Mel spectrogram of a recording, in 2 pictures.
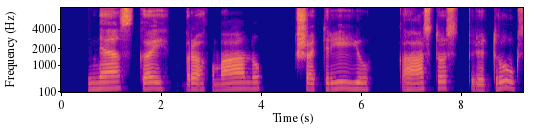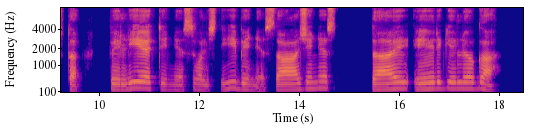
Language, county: Lithuanian, Utena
